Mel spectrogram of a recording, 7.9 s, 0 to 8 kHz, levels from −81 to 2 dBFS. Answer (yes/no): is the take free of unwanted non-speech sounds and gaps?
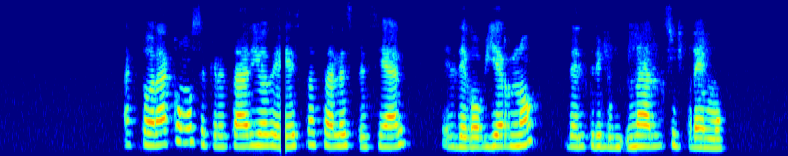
no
